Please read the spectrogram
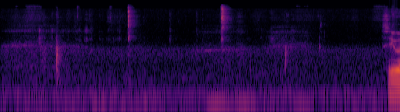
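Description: Small pickup magnets clicking as they are flipped over and set into a wooden pickup housing: about four faint, sharp clicks spread out over a low steady hum.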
